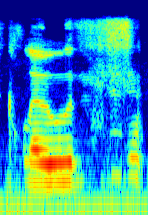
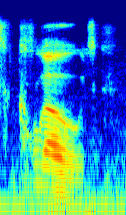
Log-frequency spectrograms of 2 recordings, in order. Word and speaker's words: clothes: technically the pronunciation wise technically the pronunciation is clothes with the the voiced th sound but it is perfectly acceptable to use the reduced pronunciation most English speakers do and that uh and that is clothes so clothes sounds sounds exactly like the verb close the door close it's perfectly okay to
